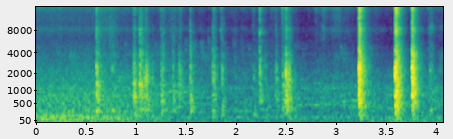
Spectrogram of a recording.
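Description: Hard plastic clicks and taps as a white plastic part is handled and pushed into an opening in an inkjet printer's body, ending with three sharp clicks near the end as it snaps into place.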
